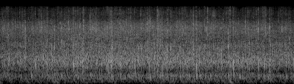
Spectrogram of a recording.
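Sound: audience round of applause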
